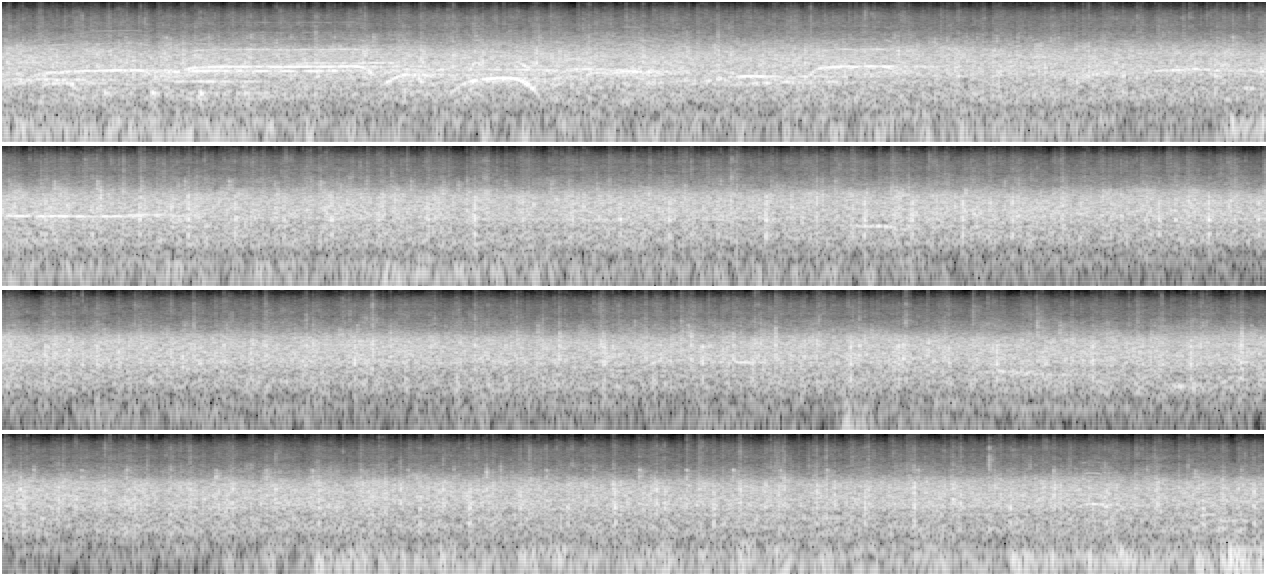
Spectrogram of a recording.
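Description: Audience and orchestra applauding steadily, with a few cheers over the clapping in the first several seconds.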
